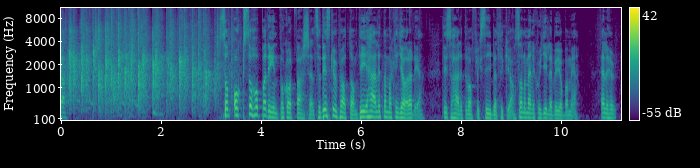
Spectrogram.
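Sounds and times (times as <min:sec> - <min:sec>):
few hands clapping: 0:00.0 - 0:03.6
speech: 0:03.2 - 0:11.2.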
